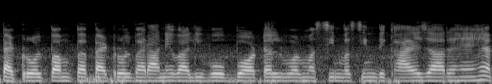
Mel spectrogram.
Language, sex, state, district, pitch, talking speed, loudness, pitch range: Hindi, female, Bihar, Patna, 170 Hz, 185 wpm, -19 LUFS, 165-170 Hz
